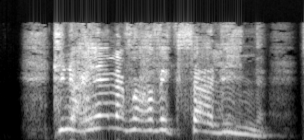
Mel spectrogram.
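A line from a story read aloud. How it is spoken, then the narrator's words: Exclaiming. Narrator (French): s'exclama Cathy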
